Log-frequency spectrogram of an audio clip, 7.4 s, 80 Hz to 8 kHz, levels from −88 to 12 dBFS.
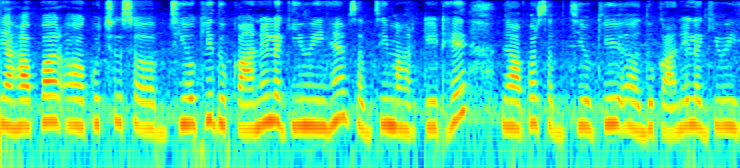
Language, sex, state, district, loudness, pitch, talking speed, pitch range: Hindi, female, Chhattisgarh, Bilaspur, -18 LUFS, 255 Hz, 155 wpm, 245-275 Hz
